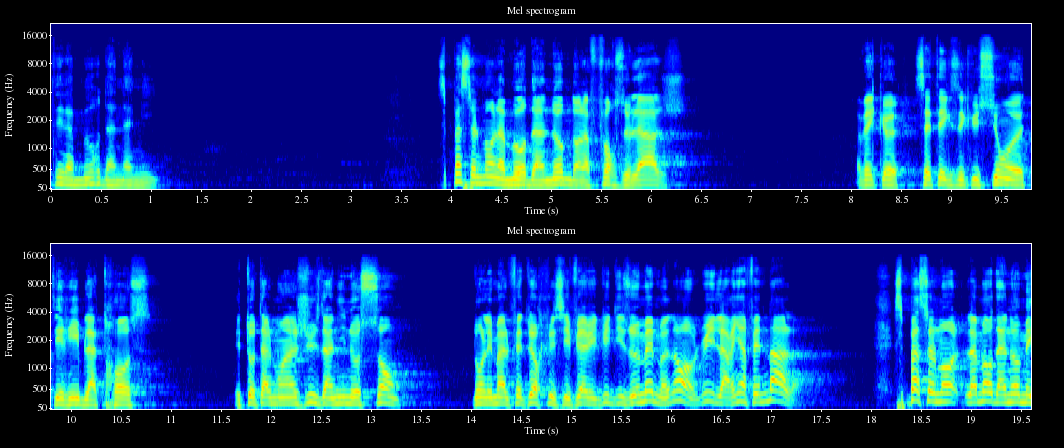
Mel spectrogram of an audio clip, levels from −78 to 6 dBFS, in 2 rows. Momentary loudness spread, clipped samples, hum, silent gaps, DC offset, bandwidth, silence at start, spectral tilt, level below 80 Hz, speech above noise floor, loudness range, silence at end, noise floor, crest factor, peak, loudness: 9 LU; under 0.1%; none; none; under 0.1%; 16 kHz; 0 s; -3.5 dB/octave; -60 dBFS; 46 dB; 6 LU; 0 s; -72 dBFS; 20 dB; -8 dBFS; -25 LUFS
